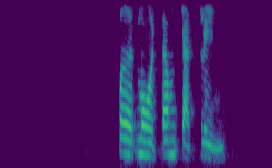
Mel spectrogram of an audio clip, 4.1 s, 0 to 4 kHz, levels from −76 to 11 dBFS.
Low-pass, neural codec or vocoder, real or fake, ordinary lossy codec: 3.6 kHz; none; real; none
